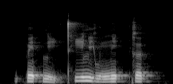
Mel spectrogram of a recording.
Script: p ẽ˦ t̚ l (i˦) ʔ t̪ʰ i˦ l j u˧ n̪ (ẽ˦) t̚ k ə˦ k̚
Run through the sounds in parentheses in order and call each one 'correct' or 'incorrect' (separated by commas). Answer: incorrect, incorrect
